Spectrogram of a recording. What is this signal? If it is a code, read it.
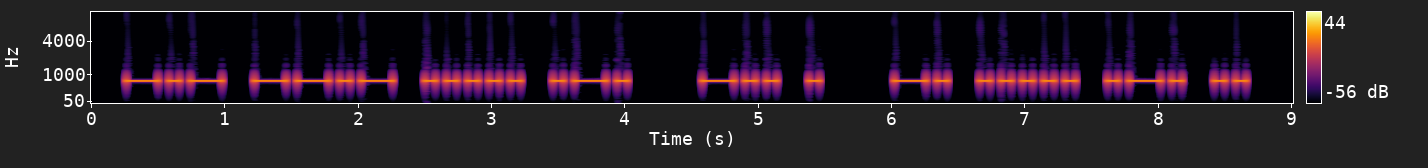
Morse code, heard as a keyed tone, about 15 wpm, 700 Hz. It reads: KQ5R DE N5RI
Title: USA Callsign DE Callsign - 4 Characters - 15wpm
